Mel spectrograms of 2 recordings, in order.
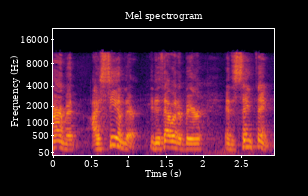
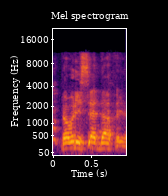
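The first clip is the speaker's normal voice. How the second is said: laughing through the punchline; real laughter over the line. Real, not acted. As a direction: chuckle out the words.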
